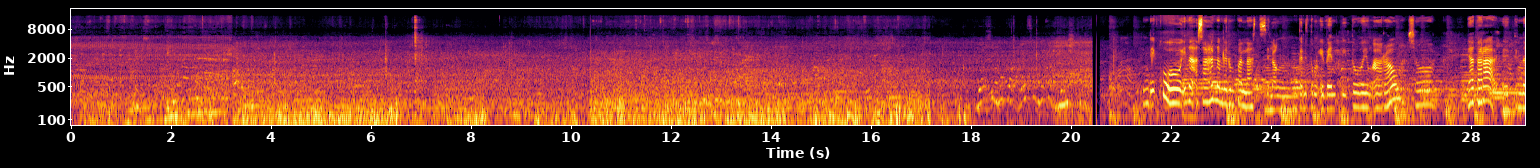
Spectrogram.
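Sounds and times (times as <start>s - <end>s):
wind buffeting microphone: 0.0s - 20.4s
busy pedestrian street bustle: 0.0s - 29.0s.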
